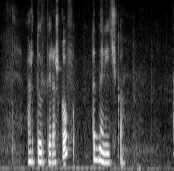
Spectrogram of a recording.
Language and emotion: Russian, neutral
